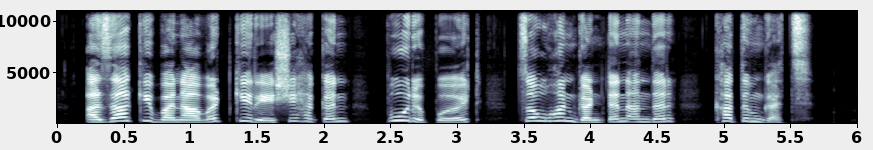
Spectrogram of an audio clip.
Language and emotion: Kashmiri, neutral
